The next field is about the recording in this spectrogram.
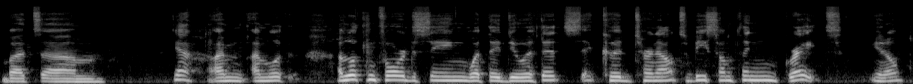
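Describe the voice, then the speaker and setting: A man's voice: sits high, a little slow, dark tone. A man co-hosting a casual talk show, hesitant with frequent fillers. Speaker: co-host. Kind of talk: casual chat.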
